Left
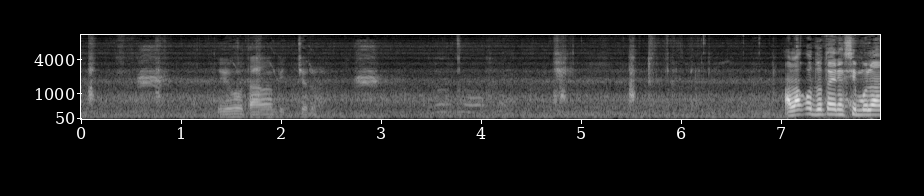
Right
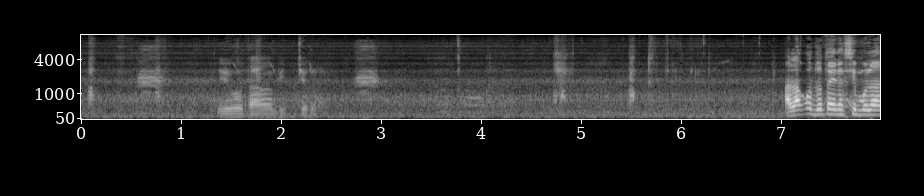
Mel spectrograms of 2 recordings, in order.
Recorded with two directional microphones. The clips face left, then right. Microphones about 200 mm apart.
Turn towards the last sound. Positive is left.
turn(degrees=15)  # may be behind; listen again after turning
